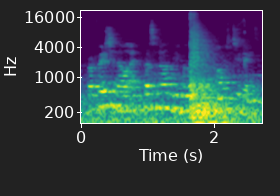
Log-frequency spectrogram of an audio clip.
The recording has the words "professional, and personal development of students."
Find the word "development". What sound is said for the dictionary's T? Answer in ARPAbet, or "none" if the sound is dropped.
none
